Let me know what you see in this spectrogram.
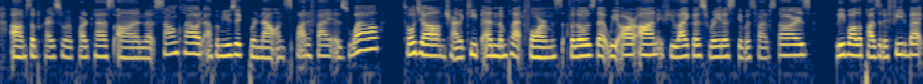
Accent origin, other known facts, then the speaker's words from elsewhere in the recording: Jamaica; moved away; I was born and raised in Jamaica.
